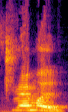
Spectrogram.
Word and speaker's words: tremble: Next one is trembled. Guys, the B is silent here. You shouldn't go ahead and say trembled. You should say trembled. I repeat, you should say tremble. The B is silent there. Tremble.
